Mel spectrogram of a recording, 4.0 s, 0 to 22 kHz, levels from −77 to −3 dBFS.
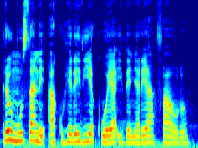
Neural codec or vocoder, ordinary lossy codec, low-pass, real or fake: none; none; none; real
